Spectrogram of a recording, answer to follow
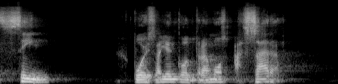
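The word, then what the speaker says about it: שׂ: que tiene doble pronunciación, porque si arriba te encuentras un punto a la derecha es shin, y si te encuentras arriba un punto a la izquierda es sin, pues ahí encontramos a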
